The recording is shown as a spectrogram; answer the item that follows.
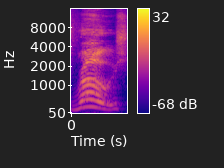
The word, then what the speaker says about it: Rouge: It's Rouge, not Rogue. It's French name for the color red, pronounced Rouge.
